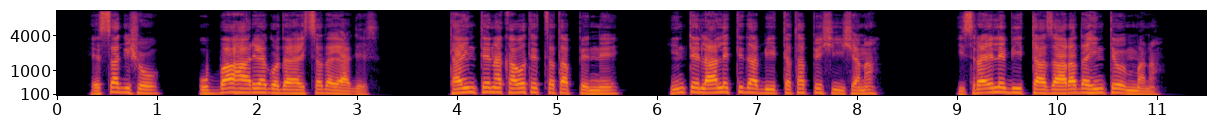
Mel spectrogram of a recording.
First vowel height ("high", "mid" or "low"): mid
